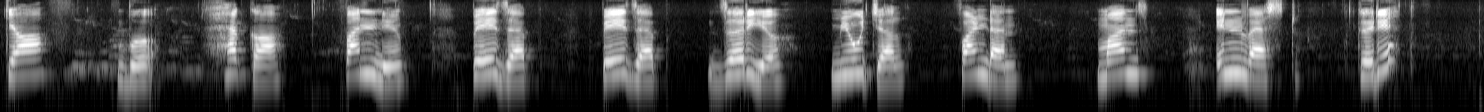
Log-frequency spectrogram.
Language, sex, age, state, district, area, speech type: Kashmiri, female, 18-30, Jammu and Kashmir, Bandipora, rural, read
